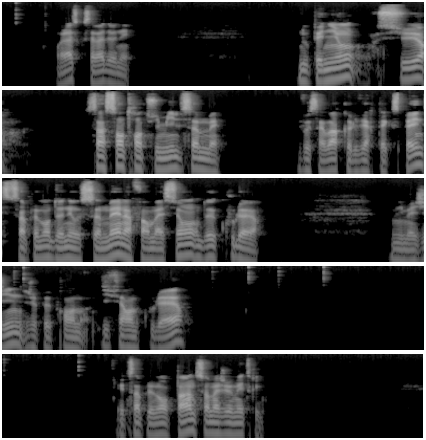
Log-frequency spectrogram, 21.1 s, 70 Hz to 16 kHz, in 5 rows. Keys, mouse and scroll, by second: 6.6-9.6 scroll up 1, 12.8 click, 17.0-20.0 drag.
